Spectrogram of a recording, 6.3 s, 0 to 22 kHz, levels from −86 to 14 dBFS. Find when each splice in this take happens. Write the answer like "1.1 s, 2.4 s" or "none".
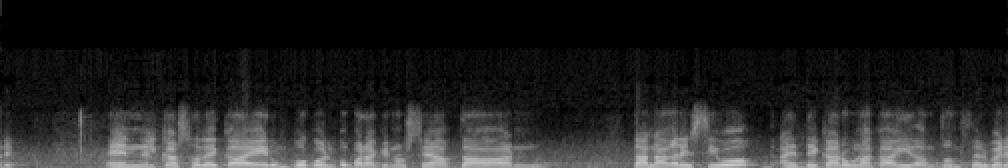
2.1 s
